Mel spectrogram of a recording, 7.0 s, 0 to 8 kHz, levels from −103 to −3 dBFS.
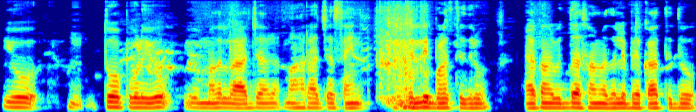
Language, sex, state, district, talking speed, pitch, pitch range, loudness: Kannada, male, Karnataka, Bijapur, 120 wpm, 125 Hz, 120-130 Hz, -19 LUFS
